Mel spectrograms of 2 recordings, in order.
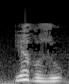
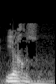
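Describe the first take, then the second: First: The word ends with a long u vowel. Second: The word ends with a short u vowel. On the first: The verb is in the indicative mood. "لو كان هذا الفعل مرفوعا كيف تنطق به" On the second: The verb is in the jussive mood. "بحذف حرف العلة، تحذف هذه الواو"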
